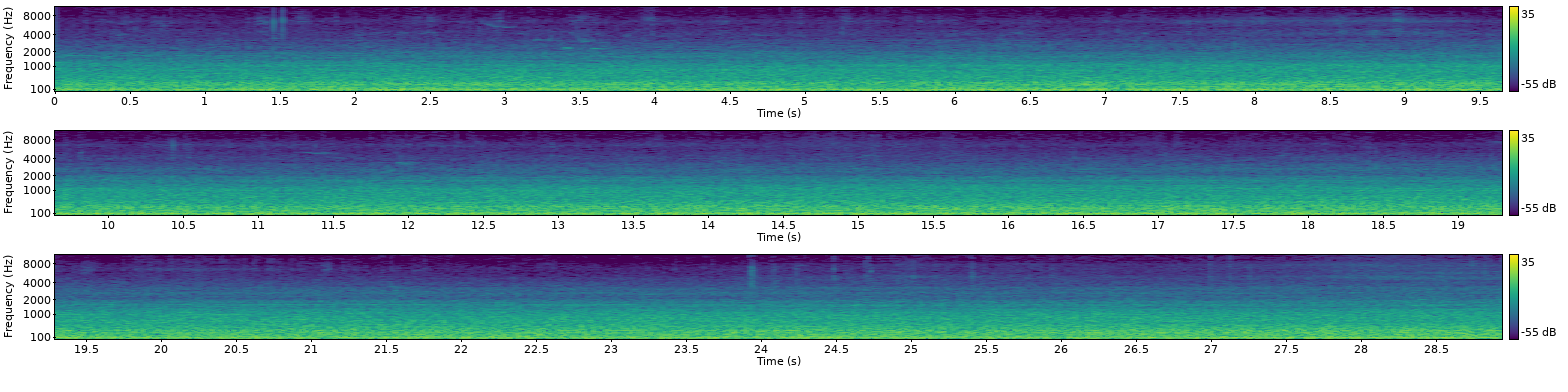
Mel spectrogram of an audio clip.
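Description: Steady low rumble of a freight train passing at a distance across a wide river, with no rise or fall as the train goes by.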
